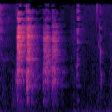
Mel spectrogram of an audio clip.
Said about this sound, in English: All right, let's put this in some bowls. Yeah. Bowls and plates. Soup and salad.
